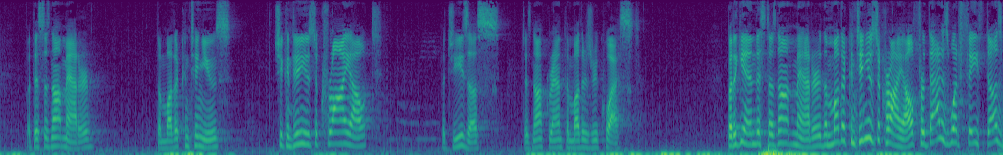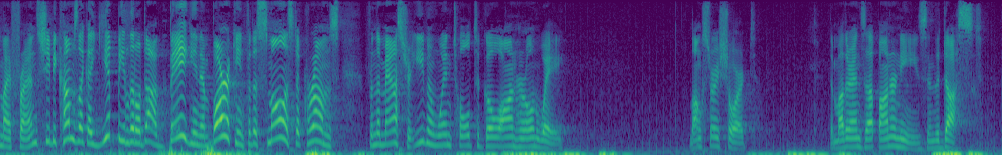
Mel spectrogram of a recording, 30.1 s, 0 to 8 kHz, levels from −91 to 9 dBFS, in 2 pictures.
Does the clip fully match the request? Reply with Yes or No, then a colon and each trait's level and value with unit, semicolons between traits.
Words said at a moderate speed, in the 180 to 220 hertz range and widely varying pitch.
Yes: average, 160 wpm; medium, 185 Hz; wide, 8.4 semitones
